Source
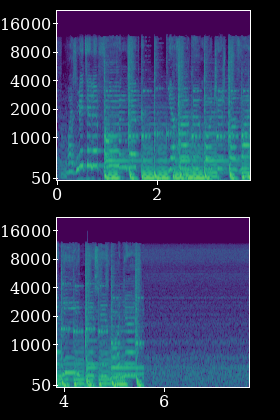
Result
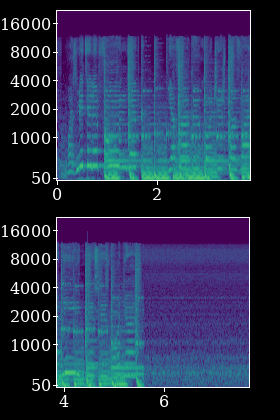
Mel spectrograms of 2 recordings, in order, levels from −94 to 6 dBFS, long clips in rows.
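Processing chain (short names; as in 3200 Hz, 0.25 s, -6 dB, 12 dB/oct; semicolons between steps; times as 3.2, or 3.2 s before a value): bell 340 Hz +7 dB 0.27 oct; gain -3.5 dB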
